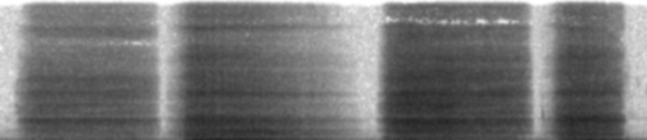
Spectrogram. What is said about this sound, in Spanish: ¿alguna vez escuchó o le ha puesto atención al sonido que dicen los que se están queriendo hipnotizar. Dije, ¿cómo? Sí, el sonido de la respiración. ¿Qué dice?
